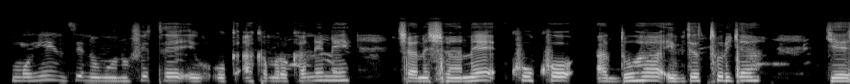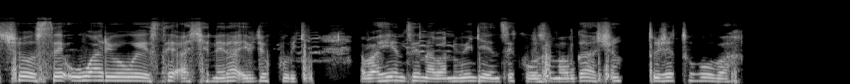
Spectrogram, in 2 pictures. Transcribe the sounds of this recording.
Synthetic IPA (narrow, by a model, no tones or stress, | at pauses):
umuhiːnzinumuːn̥hufitʰe̞akamoɾokʰaninit͡ʃaːne̞t͡ʃaːne̞kʰukʰo̞ | aduɦaibjo̞tʰuɾɟa | ɟihe̞t͡ʃo̞ːse̞ʔuwaɾiwo̞we̞ːse̞ʔace̞ne̞ɾaibjokuɾjaːβahiːnzinaβaːnhuβiɲɟe̞ːnzikuβuzimabɡaːt͡ʃo | tuʒe̞tuβuβahḁ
